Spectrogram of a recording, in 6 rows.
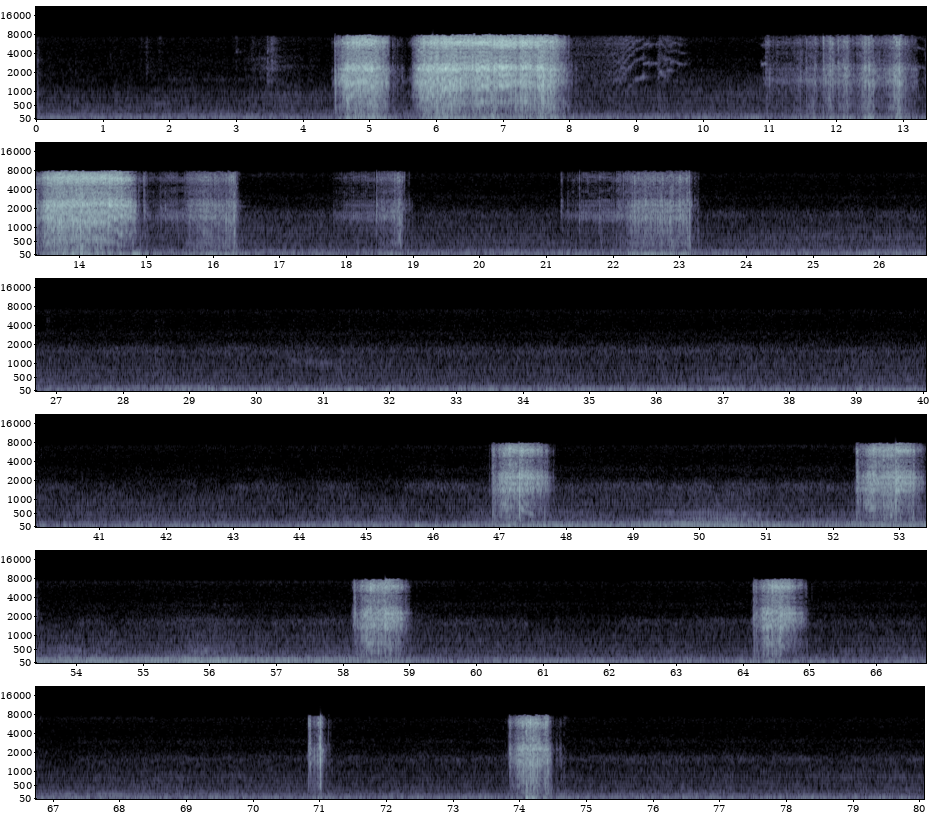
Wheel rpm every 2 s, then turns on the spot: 0, 0, 50, 120, 0, 10, 50, 30, 0, 0, 0, 10, 0, 0, 0, 0, 0, 0, 0, 0, 0, 0, 0, 10, 0, 0, 20, 0, 0, 10, 0, 0, 10, 0, 0, 0, 10, 10, 0, 0.
10-12 14-16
